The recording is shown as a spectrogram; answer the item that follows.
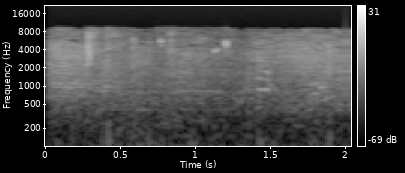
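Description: Arena crowd murmur during live basketball play, with a basketball being bounced on the hardwood court and a couple of short high sneaker squeaks near the middle.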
